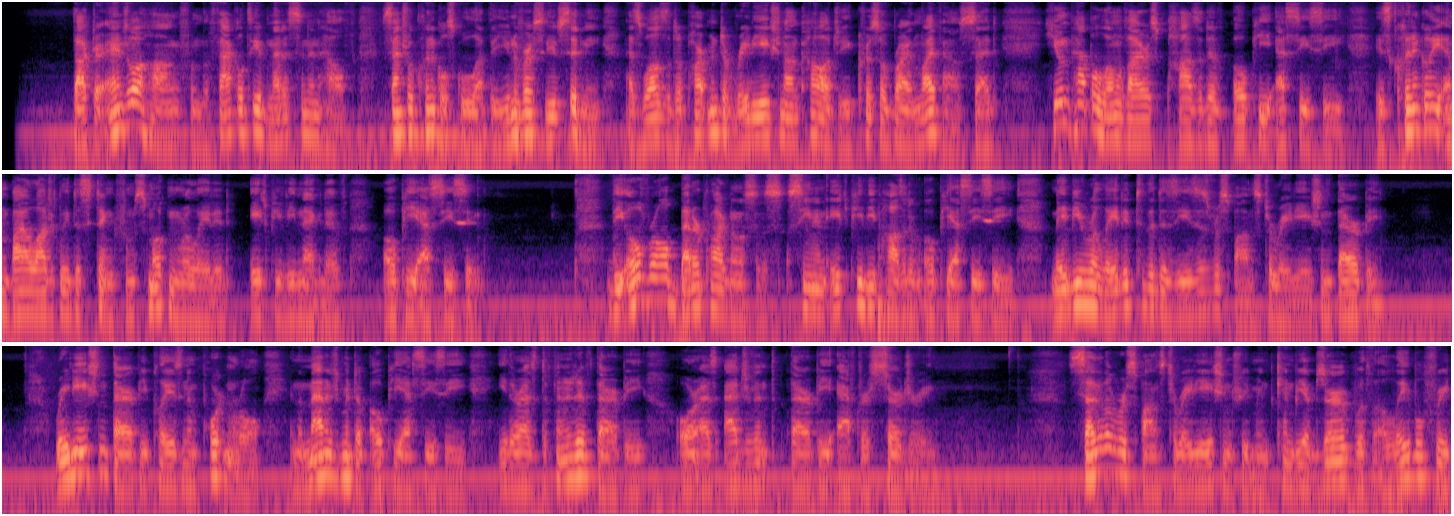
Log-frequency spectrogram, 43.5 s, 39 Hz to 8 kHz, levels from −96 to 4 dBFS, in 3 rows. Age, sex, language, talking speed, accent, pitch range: 30-49, male, English, 130 wpm, American, 95-120 Hz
